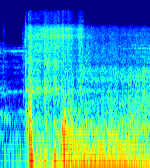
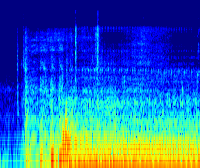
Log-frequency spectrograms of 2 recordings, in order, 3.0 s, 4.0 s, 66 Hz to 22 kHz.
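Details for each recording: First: Hyundai Verna 2010 1.5 CRDi U1 diesel, old car, before Liqui Moly Diesel Purge treatment: starter cranks briefly, then loud clattery idle with steady low knock rhythm; noise increased with age, cause unclear. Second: Hyundai Verna 2010 1.5 CRDi U1 diesel after a tank dose of Liqui Moly Diesel Purge: quick start, then an even, steady diesel idle with no knocks or misfires, softer and quieter than the harsh idle before treatment.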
